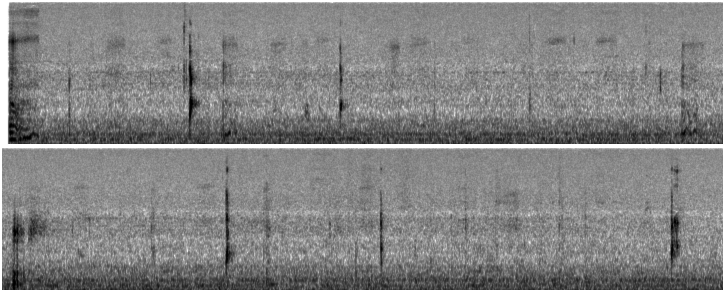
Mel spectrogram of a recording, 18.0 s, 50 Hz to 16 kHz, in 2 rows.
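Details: 10-day-old baby girl with hiccups: soft, brief hiccup sounds at irregular intervals, about six over eighteen seconds, against quiet room noise; ordinary newborn hiccups.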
